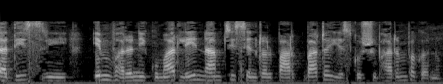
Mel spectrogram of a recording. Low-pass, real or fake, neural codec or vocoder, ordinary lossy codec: none; real; none; none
